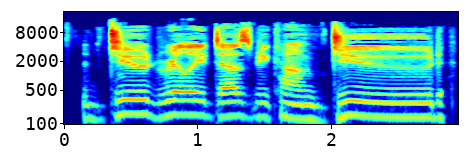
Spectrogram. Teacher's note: typical Californian accent. The overly laid back. Vowels are super long, so yep, dude really does become dude, but it sounds hella sexy.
